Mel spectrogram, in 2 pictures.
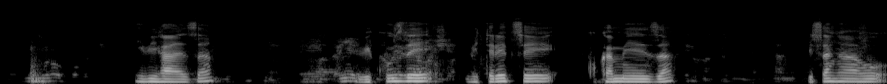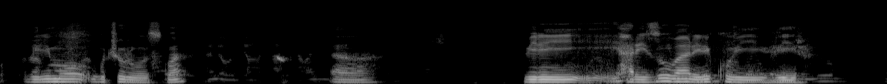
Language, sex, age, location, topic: Kinyarwanda, male, 18-24, Huye, agriculture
